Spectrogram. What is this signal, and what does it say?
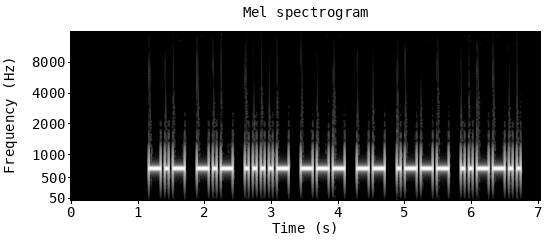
Morse code, heard as a keyed tone, about 20 wpm, 700 Hz. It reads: KK4OMJ?
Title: POTA QSO Practice - 20wpm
